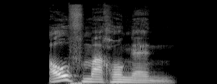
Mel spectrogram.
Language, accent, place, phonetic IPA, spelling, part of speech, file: German, Germany, Berlin, [ˈaʊ̯fˌmaxʊŋən], Aufmachungen, noun, De-Aufmachungen.ogg
- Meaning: plural of Aufmachung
